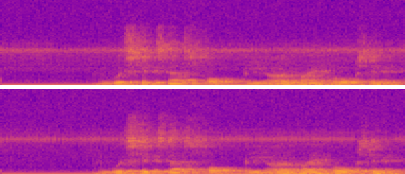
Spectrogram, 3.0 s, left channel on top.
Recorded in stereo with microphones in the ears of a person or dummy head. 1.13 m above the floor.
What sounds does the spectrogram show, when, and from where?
0.7 s a man speaking: 70° left (ahead or behind), 3 m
